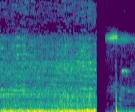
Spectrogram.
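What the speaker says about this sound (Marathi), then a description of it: "नागरकॉइल मुंबई सुपरफास्ट एक्सप्रेस खूप चांगला नजारा सेंट्रल रेल्वेचा बघायला मिळतोय" The Nagercoil–Mumbai Superfast Express on Central Railway roars past with a steady rushing rumble, then cuts off abruptly, followed by a brief quiet stretch with a short tone.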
